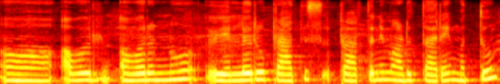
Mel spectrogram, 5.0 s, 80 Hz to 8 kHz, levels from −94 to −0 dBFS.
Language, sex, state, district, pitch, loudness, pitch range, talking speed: Kannada, female, Karnataka, Belgaum, 230 Hz, -15 LUFS, 220-250 Hz, 95 wpm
